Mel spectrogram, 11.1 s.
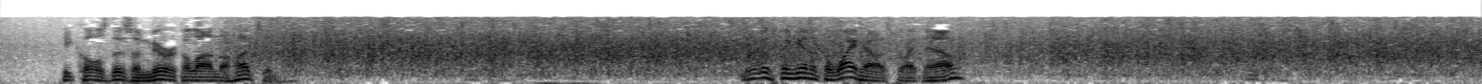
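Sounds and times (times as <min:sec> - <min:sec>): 
speech: 0:00.5 - 0:02.3, 0:05.6 - 0:07.4
audience applause: 0:01.6 - 0:11.0.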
